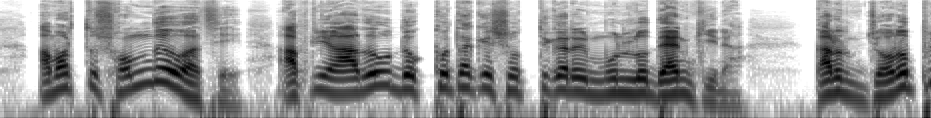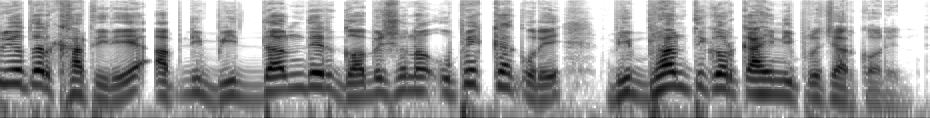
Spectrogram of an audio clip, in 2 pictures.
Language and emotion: Bengali, disgusted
